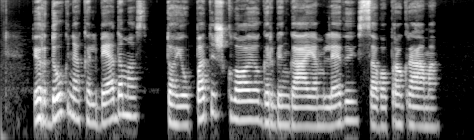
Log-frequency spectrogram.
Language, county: Lithuanian, Klaipėda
